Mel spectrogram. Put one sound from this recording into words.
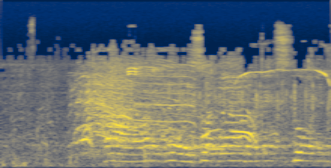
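A crowd cheers and chants loudly.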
